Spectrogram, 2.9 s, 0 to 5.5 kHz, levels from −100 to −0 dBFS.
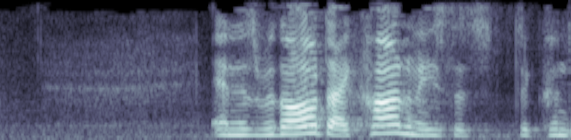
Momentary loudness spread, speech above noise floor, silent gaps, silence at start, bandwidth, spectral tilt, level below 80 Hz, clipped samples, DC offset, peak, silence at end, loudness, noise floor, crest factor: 21 LU; 35 dB; none; 1.05 s; 5.4 kHz; -4 dB/octave; -60 dBFS; 0.2%; under 0.1%; 0 dBFS; 0 s; -13 LUFS; -49 dBFS; 16 dB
